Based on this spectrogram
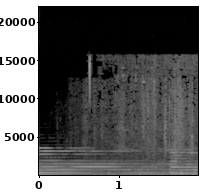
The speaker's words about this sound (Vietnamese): Lúc bấy giờ chợt có hàng loạt tiếng vó ngựa lộc cộc cùng với tiếng ngựa hí dừng lại trước cổng lớn của dinh.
